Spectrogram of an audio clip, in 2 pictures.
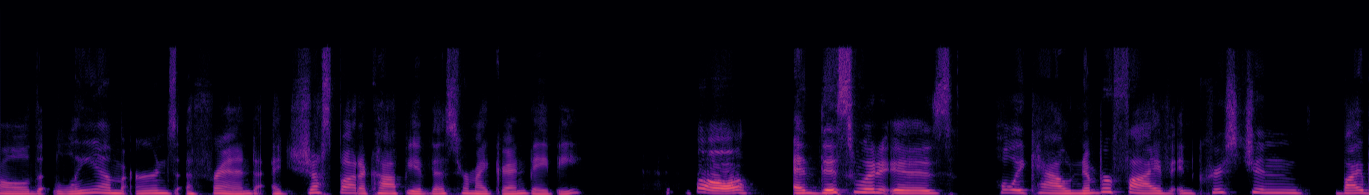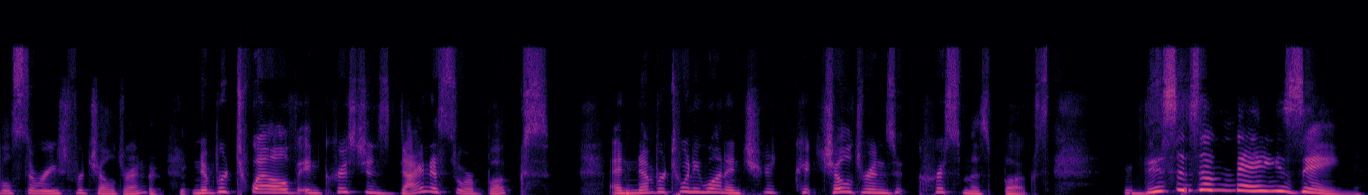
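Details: Adult speaker, likely female; normal speech.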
